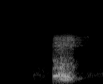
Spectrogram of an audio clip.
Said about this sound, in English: I don't know why I'm hacking and coughing. It tickled me. Maybe I just drank my coffee down the wrong tube, maybe. I was just snorking my coffee down the wrong pipe.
